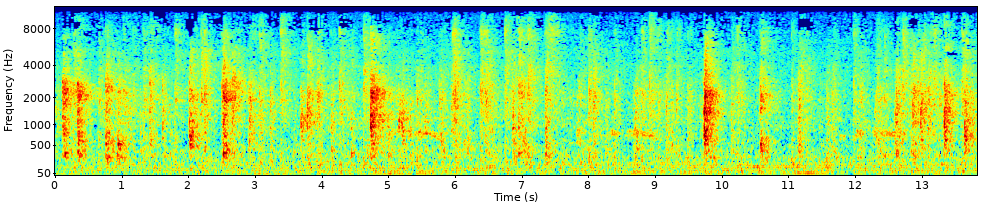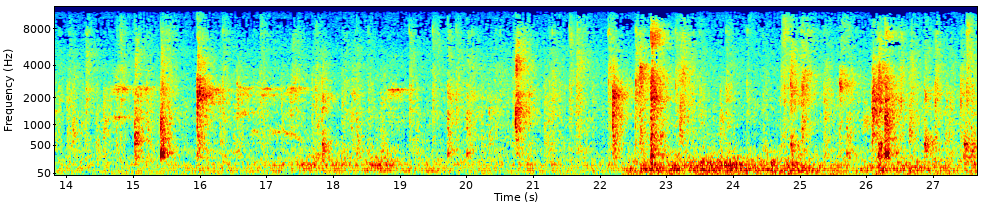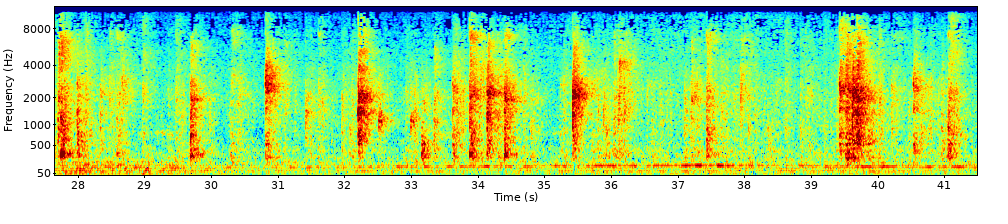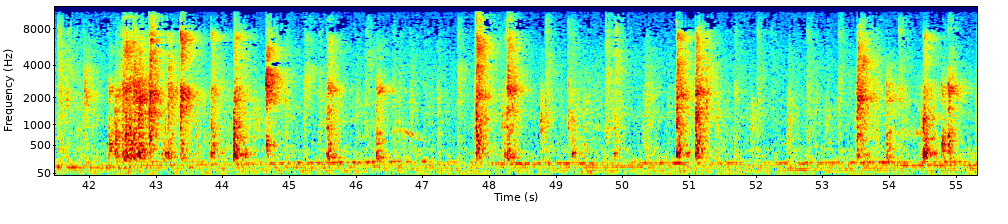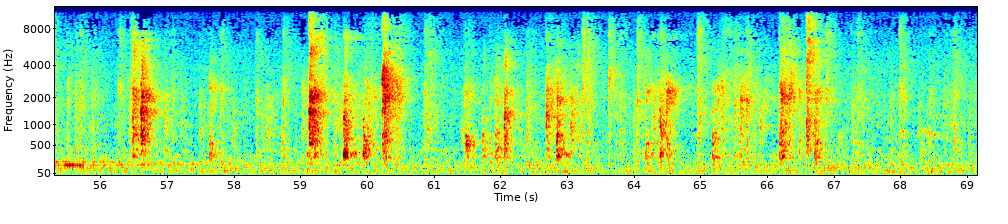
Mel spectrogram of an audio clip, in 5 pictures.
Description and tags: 20141026 Bangkok House Rain 03
light rain at my Bangkok house recorded with a pair of Shure SM58.
thunder, rain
